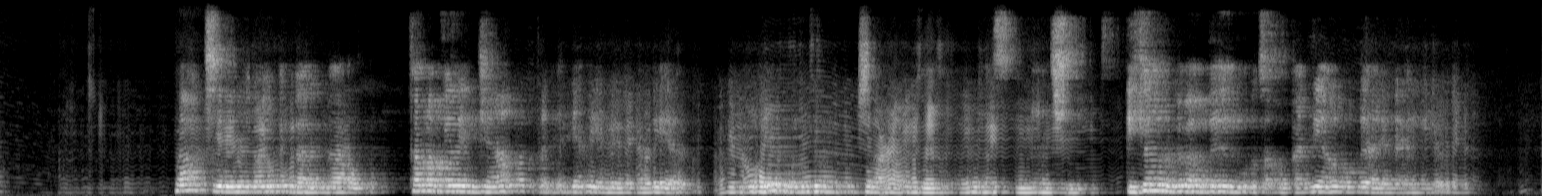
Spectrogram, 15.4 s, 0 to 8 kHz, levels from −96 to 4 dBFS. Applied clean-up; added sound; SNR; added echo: neural mask model DeepFilterNet 3.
